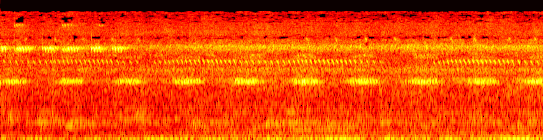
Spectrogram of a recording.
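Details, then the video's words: Cricket chirps, the jangkik sound used against rats, as a lullaby and for training birds; a lower shrill chirp repeats roughly every half second over fainter, faster high trills. "Suara jangkik pengusir tikus pengantar tidur"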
